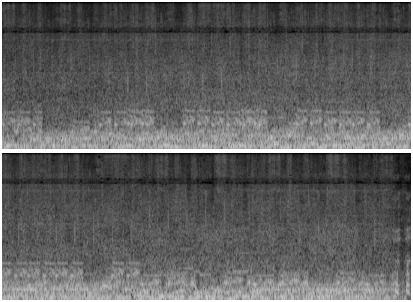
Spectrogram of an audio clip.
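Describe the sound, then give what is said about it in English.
A sequencer plays different sequences into car engine sound files: a loud, steady rumbling drone with a low humming tone and a faint, repeating pulse running through it for the whole stretch. “What I'm doing here is playing different sequences into different sound files that are on the sequencer, and so it's the exact same one that was making those noises, but it's now working with a car engine.”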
